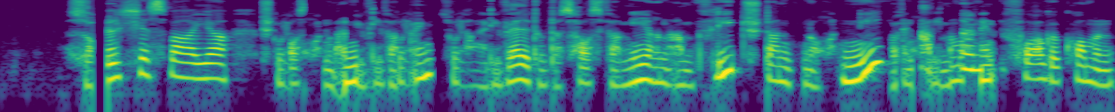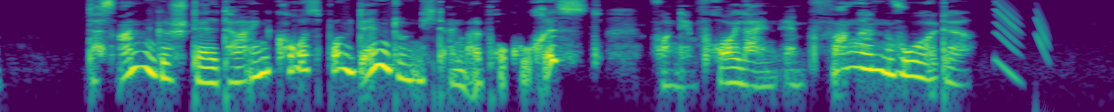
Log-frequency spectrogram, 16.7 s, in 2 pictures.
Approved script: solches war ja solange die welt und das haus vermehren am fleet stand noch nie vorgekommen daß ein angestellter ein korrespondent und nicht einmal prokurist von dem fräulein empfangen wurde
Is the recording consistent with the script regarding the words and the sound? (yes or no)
no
